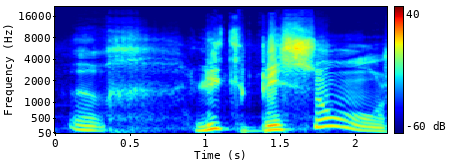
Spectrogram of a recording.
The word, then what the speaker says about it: Luc Besson: Luc Besson, je montre ma prononciation française.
